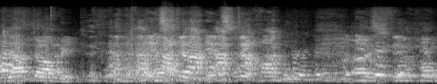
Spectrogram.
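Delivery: laughing loudly through the words, pitch up high; giddy laughing joy, the last "instant humble" slowed right down. Real, not acted. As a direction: gush it out between real laughs. Laughing delight at the Derby crowd.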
